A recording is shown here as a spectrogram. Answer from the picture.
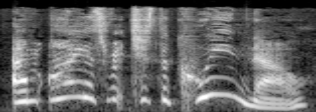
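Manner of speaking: put-on high, quick child's voice asking; a small girl begging to be grown up; eager little girl. Josie asks her parents, high eager child voice.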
